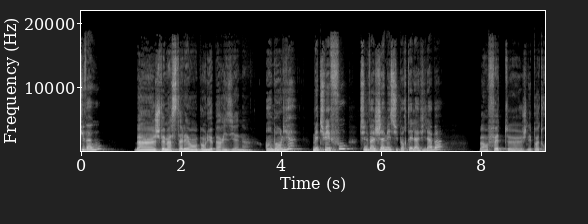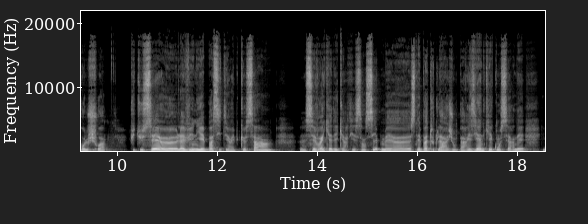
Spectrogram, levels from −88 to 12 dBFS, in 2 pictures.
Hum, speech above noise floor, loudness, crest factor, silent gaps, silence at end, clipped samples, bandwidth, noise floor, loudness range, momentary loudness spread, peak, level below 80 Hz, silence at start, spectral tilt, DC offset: none; 47 dB; -20 LUFS; 20 dB; none; 0 s; under 0.1%; 19 kHz; -67 dBFS; 6 LU; 13 LU; 0 dBFS; -60 dBFS; 0 s; -4.5 dB/octave; under 0.1%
